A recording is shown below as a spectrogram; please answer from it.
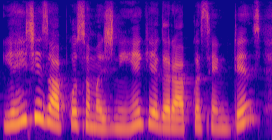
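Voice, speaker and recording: A woman's voice: on the high side, very animated, a little mellow. Patient Indian woman teaching English. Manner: patient, explains step by step and repeats examples slowly. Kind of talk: spoken language lesson.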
